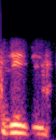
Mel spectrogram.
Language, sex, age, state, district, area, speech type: Sindhi, male, 30-45, Maharashtra, Thane, urban, conversation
